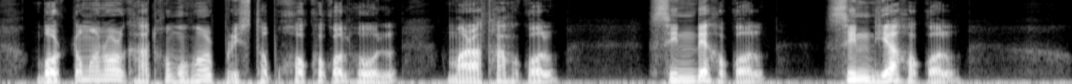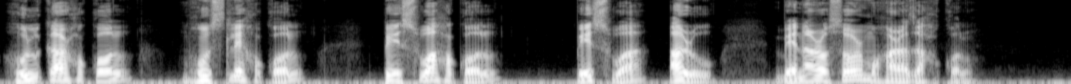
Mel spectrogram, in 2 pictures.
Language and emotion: Assamese, neutral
